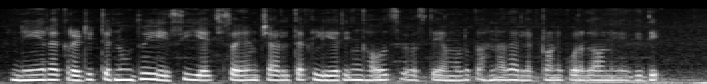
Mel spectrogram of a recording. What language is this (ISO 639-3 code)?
kan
